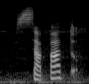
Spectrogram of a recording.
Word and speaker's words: zapato: In ceseo, for same letters, C and Z, are pronounced like S. For example, zapato pronounced as zapato.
